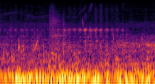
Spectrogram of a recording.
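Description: A game's energy gun fires with a sharp electric zap.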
